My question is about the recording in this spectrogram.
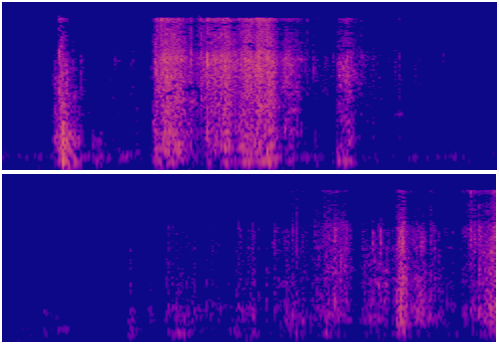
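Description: Packaging rustling as the next item is handled and unwrapped: a click, then a burst of rustling about a second in, a quiet stretch in the middle, and rustling again building toward the end.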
